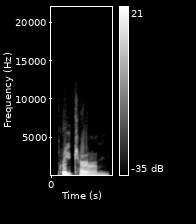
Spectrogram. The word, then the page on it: preterm: American English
